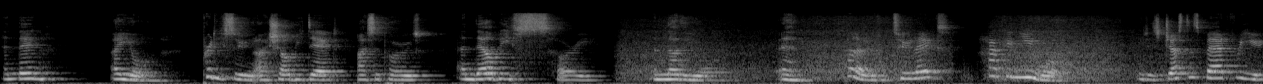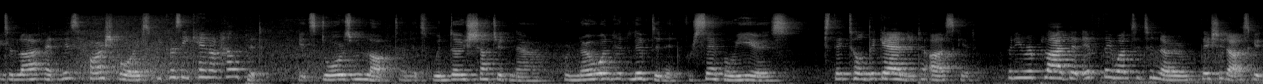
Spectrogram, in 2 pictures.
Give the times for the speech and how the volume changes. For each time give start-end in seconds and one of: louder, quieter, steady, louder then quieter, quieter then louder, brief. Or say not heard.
0.0-0.5 brief
1.1-5.9 steady
6.5-25.2 steady.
